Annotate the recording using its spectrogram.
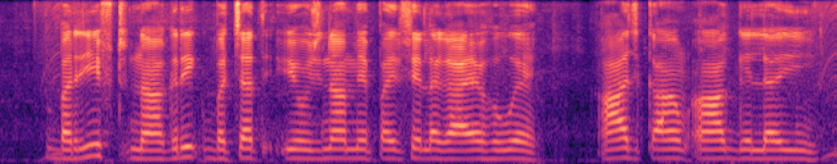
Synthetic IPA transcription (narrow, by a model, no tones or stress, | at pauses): bəɾɪfʈnaːɡɾɪkbət͡ʃət̪joːd͡ʒnamẽpɛɪseləɡaːeɦʊe | aːd͡ʒkaːmʔaːɡeləiː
